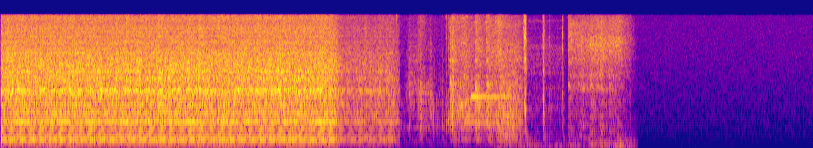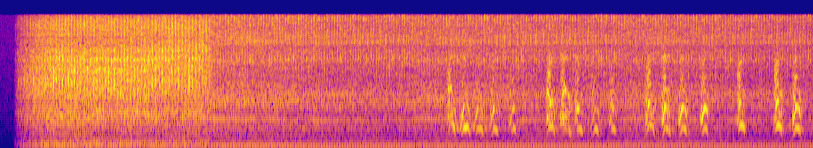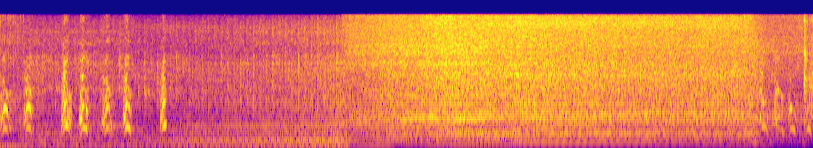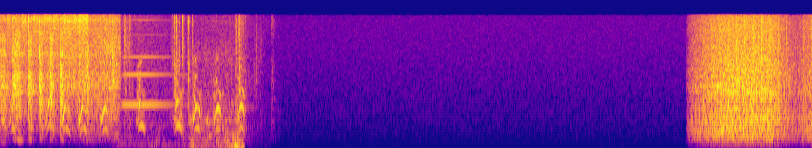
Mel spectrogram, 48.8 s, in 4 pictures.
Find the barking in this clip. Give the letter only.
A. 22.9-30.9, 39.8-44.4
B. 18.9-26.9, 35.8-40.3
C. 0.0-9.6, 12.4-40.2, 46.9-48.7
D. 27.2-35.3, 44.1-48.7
B.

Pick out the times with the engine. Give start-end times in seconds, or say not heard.
0.0-9.6, 12.4-40.2, 46.9-48.7.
